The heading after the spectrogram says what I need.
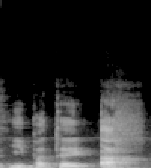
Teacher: The chet is only there at the end as the guttural that ends up the syllable. You don't vowelize the consonant itself.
